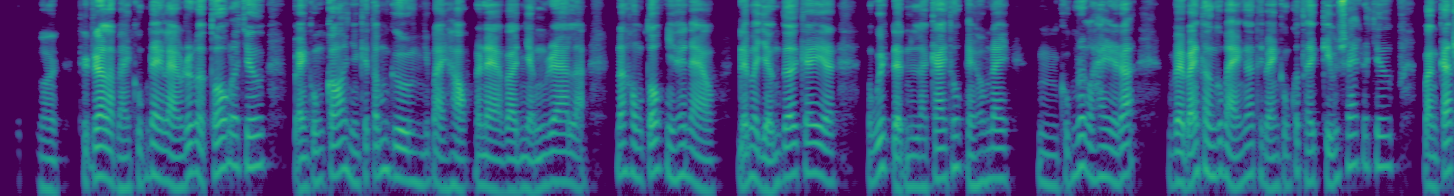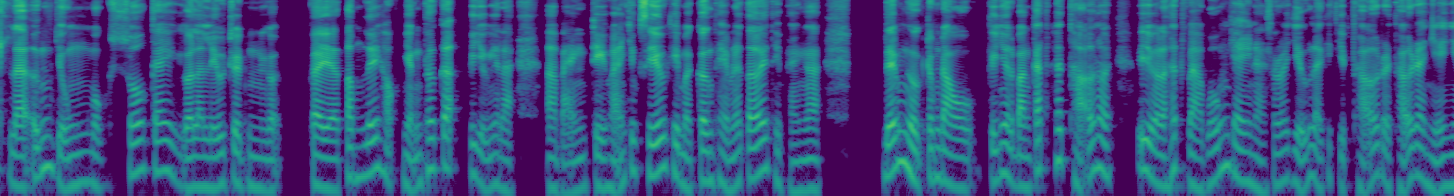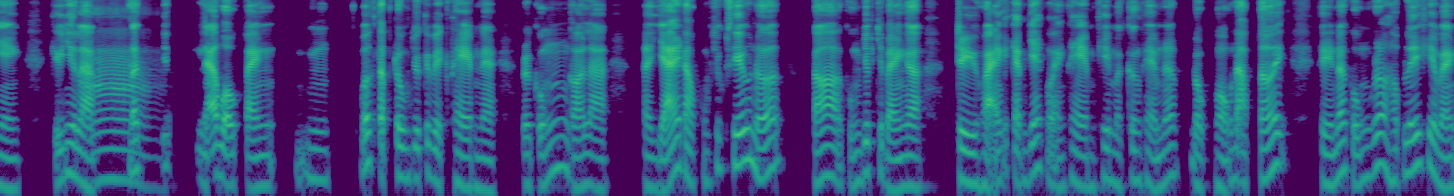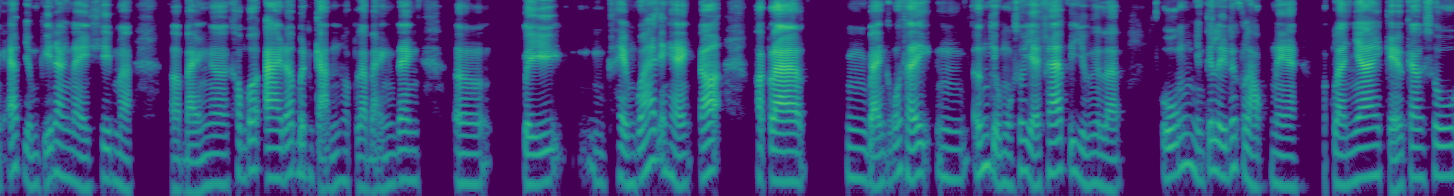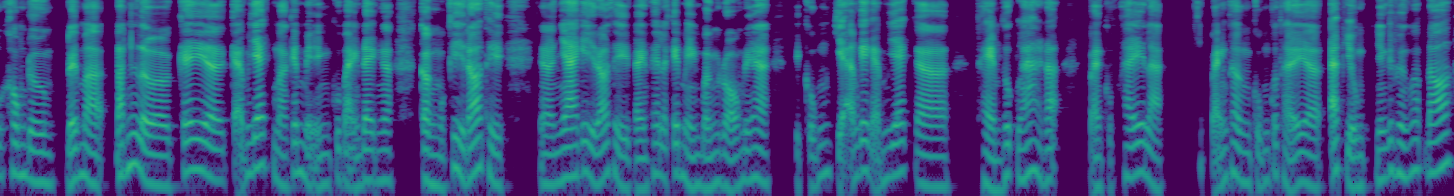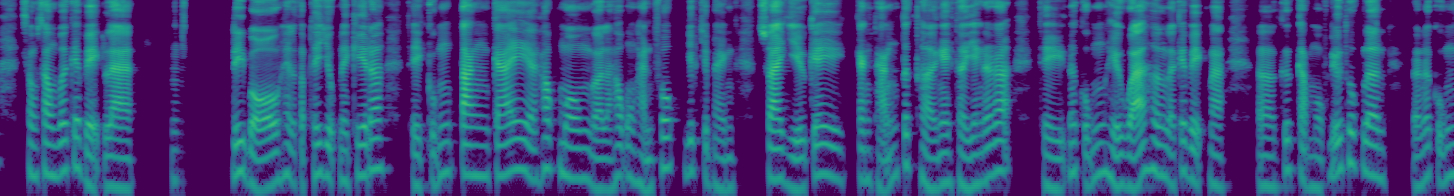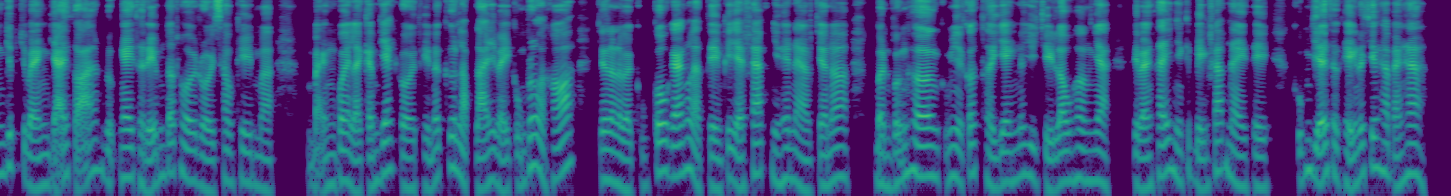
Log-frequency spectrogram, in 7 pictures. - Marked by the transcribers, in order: other background noise; tapping
- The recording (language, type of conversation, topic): Vietnamese, advice, Làm thế nào để đối mặt với cơn thèm khát và kiềm chế nó hiệu quả?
